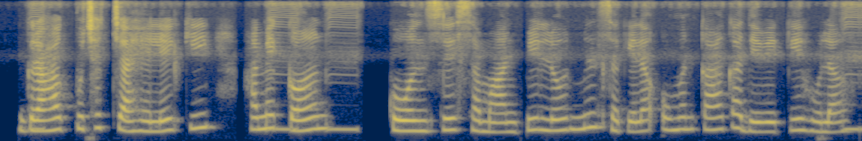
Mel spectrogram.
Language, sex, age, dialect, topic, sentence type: Bhojpuri, female, 18-24, Western, banking, question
